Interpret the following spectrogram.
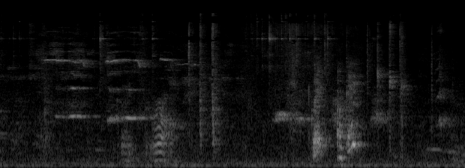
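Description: A dog whining in several short, high-pitched whimpers.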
